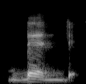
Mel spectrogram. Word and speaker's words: begged: It can be pronounced as the, just like this word, begged, begged, begged.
